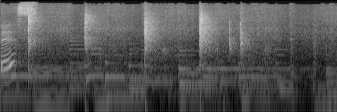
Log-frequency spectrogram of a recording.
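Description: Background music over a frying pan of diced chicken and onion sizzling in oil and butter, with a few sharp clicks as a knife cuts a zucchini into small cubes in the hand.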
